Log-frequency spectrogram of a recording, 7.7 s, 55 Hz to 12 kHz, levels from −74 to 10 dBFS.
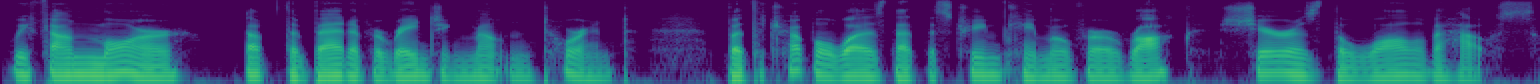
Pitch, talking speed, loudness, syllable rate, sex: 90 Hz, 225 wpm, -22 LUFS, 5.1 syllables/s, male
